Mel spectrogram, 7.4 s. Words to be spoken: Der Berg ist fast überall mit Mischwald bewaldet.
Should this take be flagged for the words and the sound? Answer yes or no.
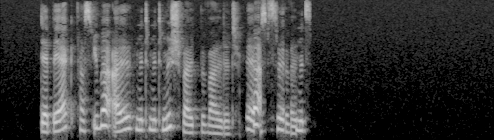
yes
